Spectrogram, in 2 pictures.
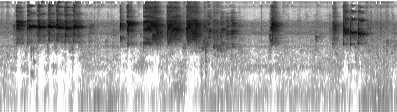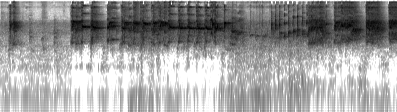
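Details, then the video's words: African lovebirds in a breeding colony chirping in shrill chattering bursts separated by short pauses, then a longer continuous twitter from about seven seconds. "African Lovebirds Breeding Colony 🐣|| Lovebird Singing & Chirping Sounds || Love Birds Sounds"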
